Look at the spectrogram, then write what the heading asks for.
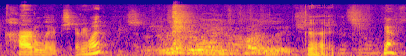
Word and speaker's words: arytenoid: My dictionary has a stress on the third syllable. Arytenoid. Arytenoid. Huh? Arytenoid. They're wrong. They're wrong. They're wrong. I've heard these talked about in many 影片. And what I've heard is arytenoid.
